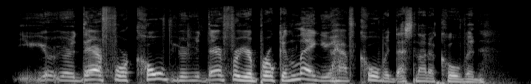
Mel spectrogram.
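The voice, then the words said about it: Imitates another person's voice. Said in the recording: “That's a terrible impression”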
